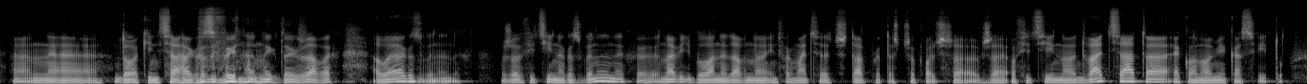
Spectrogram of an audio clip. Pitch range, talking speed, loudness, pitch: 100-120 Hz, 110 wpm, -26 LUFS, 105 Hz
